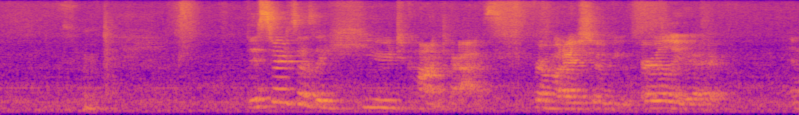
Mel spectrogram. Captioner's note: laughs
